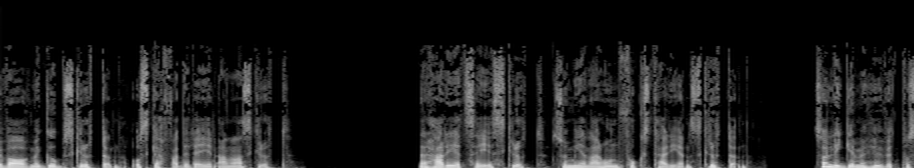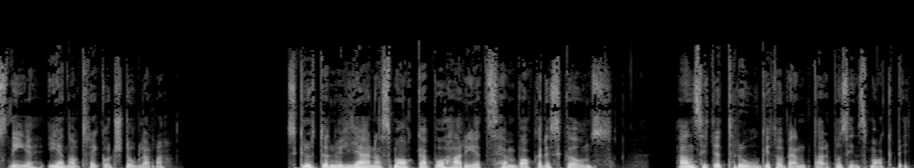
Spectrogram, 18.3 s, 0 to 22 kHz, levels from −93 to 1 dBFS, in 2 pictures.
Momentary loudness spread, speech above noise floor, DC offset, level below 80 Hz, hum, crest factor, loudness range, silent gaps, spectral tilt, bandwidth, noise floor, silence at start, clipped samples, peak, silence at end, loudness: 11 LU; over 69 dB; under 0.1%; -50 dBFS; none; 20 dB; 4 LU; none; -7 dB/octave; 16 kHz; under -90 dBFS; 0 s; under 0.1%; -4 dBFS; 0.05 s; -22 LUFS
